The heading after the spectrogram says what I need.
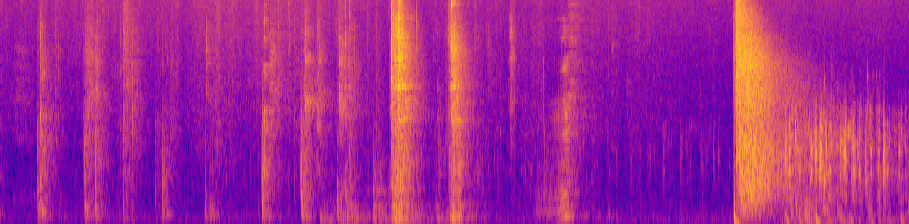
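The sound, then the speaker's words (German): A rifle shot fired through a window into the air, one sharp, loud crack with a long, noisy tail, coming after a series of softer thumps. “Schieß mal mit deinem Gewehr durchs Fenster. Einfach so in die Luft.”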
